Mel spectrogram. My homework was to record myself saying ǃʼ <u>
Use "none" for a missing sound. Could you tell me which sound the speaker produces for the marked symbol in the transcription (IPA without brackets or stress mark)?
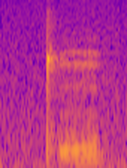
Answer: ũ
